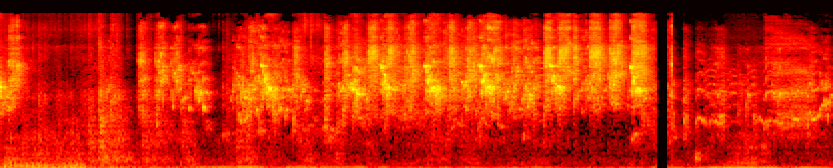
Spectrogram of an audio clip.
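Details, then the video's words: Happy caged budgies singing as a flock in their homemade cage; bursts of rapid chattering and scratchy warbles, fading into quieter chirps near the end. "Budgie sounds to make them sing!!"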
